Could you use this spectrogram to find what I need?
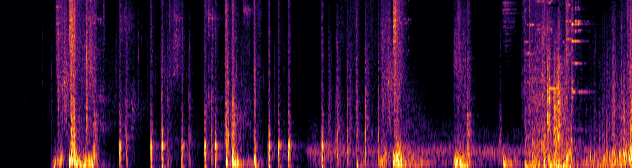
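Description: Small footsteps patter quickly on a hard surface.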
